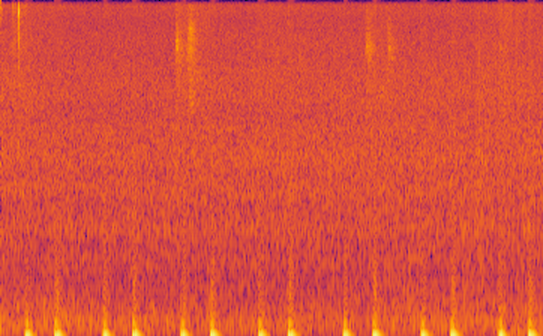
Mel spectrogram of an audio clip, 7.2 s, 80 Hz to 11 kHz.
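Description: Steady, clear lub-dub pairs at about 57 beats a minute with quiet gaps between them and no added sounds: normal first and second heart sounds.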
